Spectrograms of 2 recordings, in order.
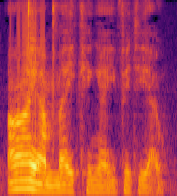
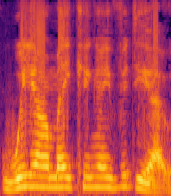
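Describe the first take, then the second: First: "I am making a video" with "I" leaned on; stress on I. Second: "We ARE making a video", leaning on "are"; royal we. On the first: Shown as a demonstration. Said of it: "he should be saying". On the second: Retold or imitated. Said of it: "he says".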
